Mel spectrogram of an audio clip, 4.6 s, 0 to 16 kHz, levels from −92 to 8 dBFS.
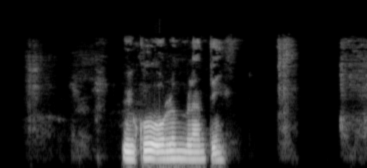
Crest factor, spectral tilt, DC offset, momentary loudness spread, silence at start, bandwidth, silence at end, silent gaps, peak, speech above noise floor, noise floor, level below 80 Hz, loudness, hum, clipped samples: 18 dB; -8.5 dB/octave; under 0.1%; 12 LU; 1.55 s; 7.6 kHz; 1.05 s; none; 0 dBFS; over 77 dB; under -90 dBFS; -56 dBFS; -14 LUFS; none; under 0.1%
